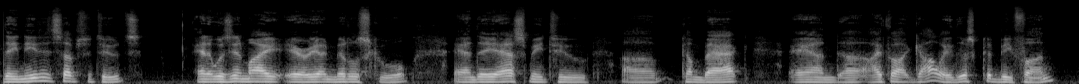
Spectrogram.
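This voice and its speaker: Here a man speaks with a Midwestern American accent. His pitch is medium. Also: fairly even intonation, fairly slow pace. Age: 80s+. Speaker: retired teacher, substitute teacher. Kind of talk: interview answer.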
